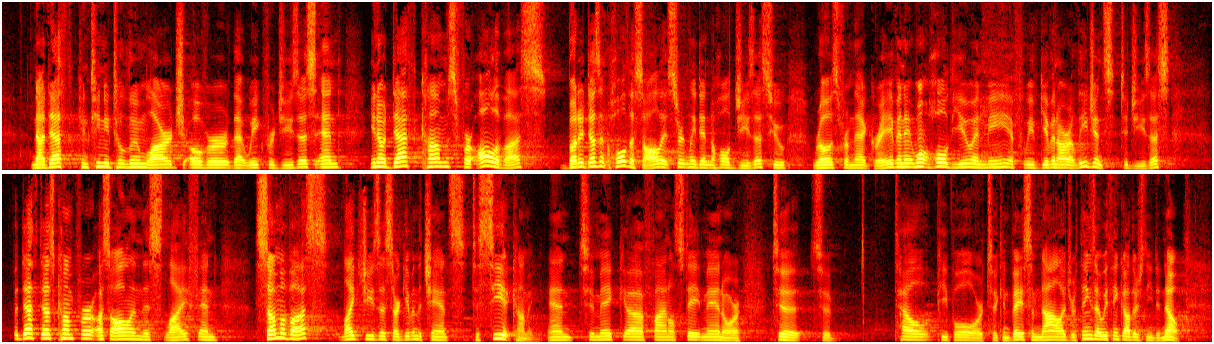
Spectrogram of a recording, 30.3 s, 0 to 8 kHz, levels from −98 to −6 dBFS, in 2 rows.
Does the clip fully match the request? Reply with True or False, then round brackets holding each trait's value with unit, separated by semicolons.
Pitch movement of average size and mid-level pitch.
True (4.0 semitones; 145 Hz)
